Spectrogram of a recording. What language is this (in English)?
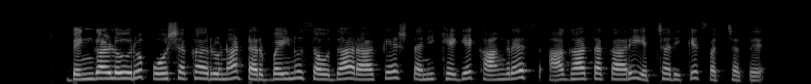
Kannada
